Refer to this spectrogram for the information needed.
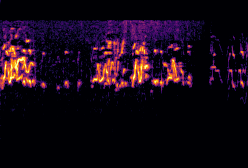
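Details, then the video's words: Lesser whistling duck twittering: quick high squeaky whistles in short bursts over faint background noise, briefly cut off before resuming. "Lesser Whistling Duck Call"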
